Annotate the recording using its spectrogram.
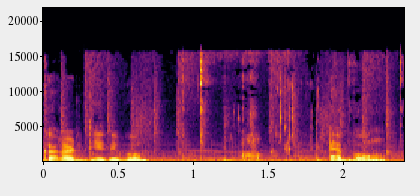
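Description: A man's voice speaking over steady background music.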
